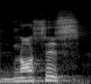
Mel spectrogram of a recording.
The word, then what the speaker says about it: gnosis: It's pronounced as gnosis.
